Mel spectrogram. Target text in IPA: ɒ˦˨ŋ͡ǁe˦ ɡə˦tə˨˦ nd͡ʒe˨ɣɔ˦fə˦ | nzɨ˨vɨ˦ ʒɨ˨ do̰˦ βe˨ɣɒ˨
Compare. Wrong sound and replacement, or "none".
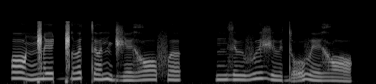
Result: ɡ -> ɡ͡ǁ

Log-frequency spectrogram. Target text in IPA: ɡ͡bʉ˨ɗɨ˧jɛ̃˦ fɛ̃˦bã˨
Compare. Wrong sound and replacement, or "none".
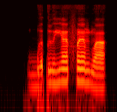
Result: ʉ˨ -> ə˨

